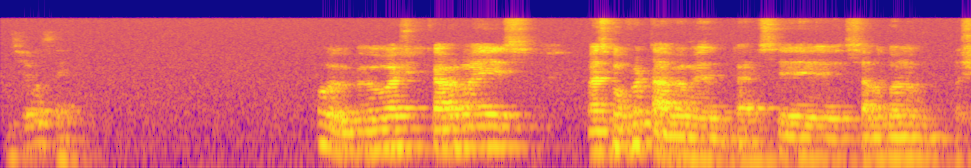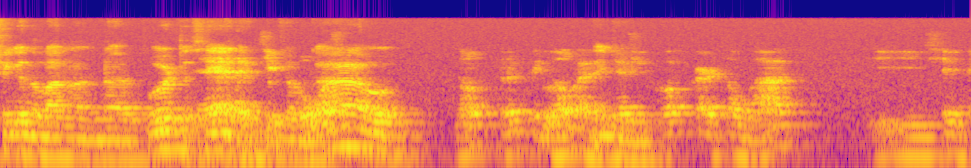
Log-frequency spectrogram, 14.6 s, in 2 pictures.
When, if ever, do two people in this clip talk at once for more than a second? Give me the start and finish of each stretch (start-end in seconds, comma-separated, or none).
8.7-10.1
